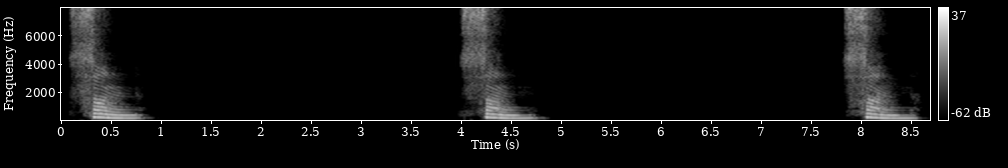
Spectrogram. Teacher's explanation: These are two nasal sounds, so you're going to use your nose a little bit more. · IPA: /n/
